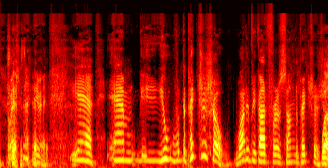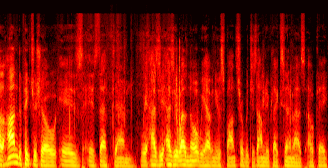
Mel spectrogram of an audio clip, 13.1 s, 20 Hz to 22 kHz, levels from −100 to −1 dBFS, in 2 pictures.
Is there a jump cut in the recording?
yes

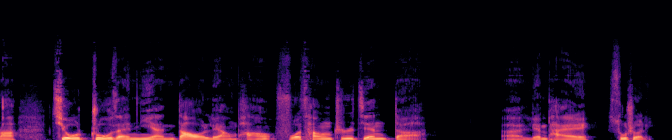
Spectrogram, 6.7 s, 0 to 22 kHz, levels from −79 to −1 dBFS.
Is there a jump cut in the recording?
no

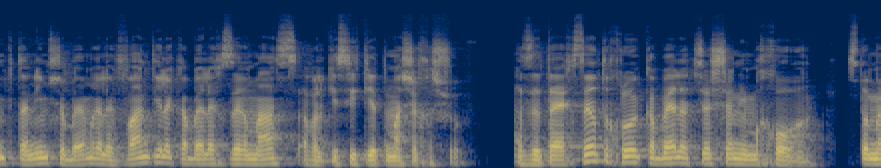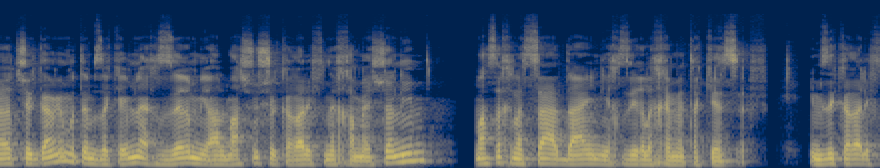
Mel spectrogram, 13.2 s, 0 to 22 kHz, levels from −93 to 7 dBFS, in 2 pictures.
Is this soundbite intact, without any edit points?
yes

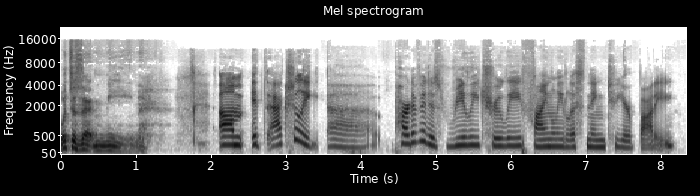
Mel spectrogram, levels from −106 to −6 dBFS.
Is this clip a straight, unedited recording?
yes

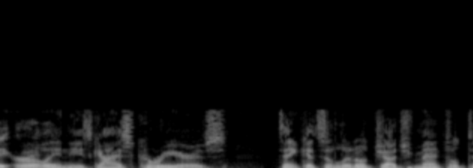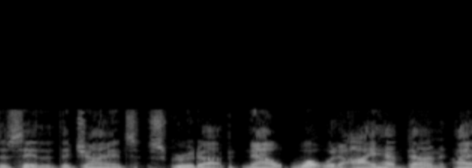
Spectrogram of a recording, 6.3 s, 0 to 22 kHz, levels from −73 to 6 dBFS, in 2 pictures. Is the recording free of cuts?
no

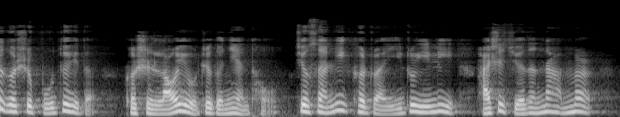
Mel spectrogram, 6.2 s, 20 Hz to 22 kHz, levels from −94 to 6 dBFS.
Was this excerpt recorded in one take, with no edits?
no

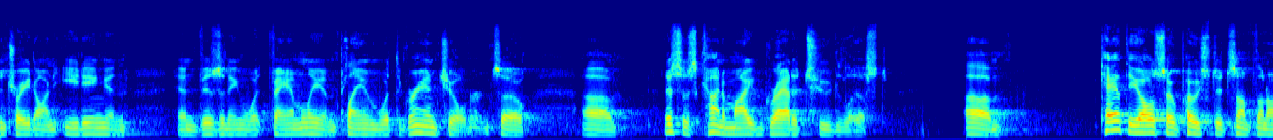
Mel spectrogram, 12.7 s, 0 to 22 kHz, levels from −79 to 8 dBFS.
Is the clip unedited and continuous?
yes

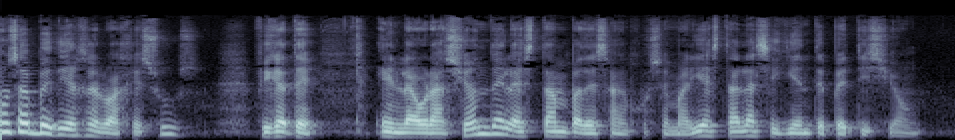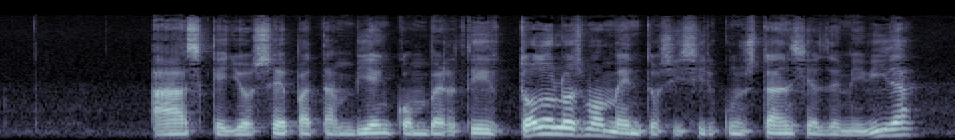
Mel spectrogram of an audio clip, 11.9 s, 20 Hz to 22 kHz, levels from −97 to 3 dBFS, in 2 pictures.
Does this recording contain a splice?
no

